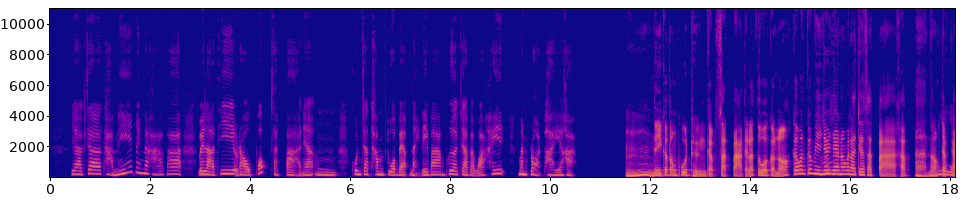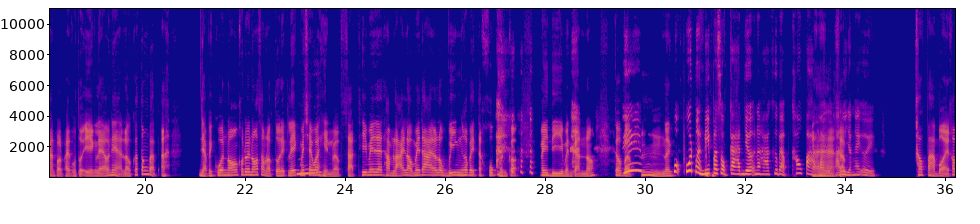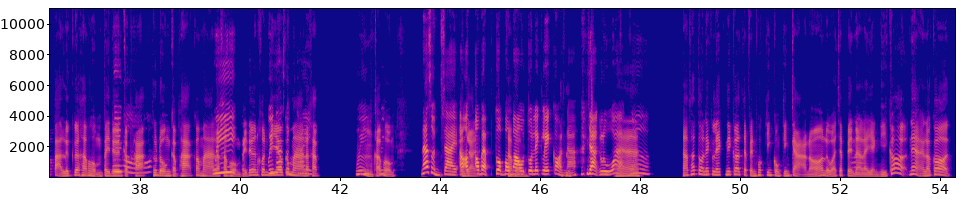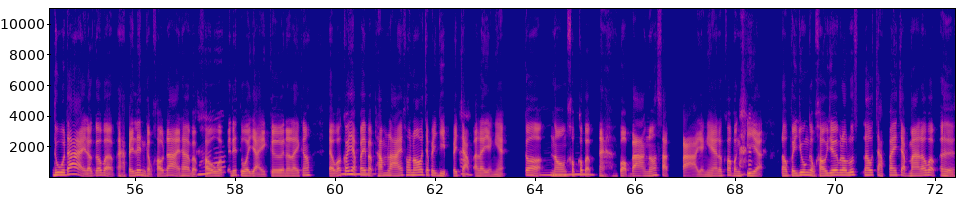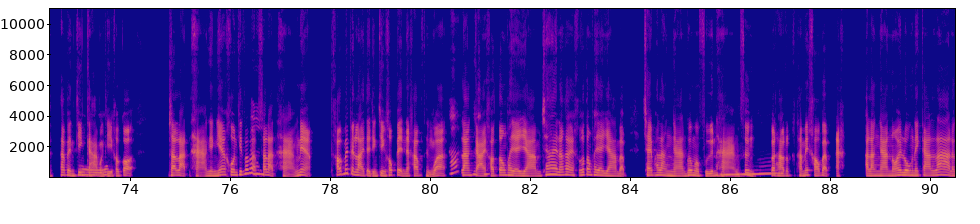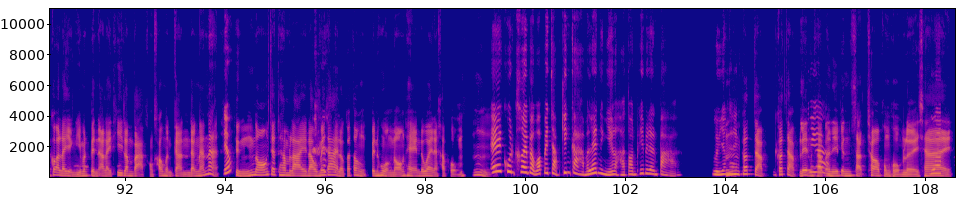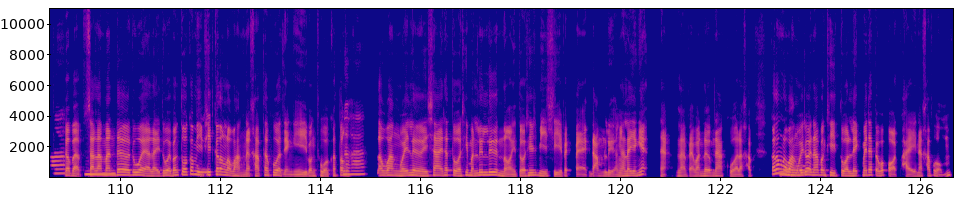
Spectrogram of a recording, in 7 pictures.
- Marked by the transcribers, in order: stressed: "นิด"; other background noise; tapping; chuckle; other noise; chuckle; chuckle; laughing while speaking: "อยาก"; chuckle; chuckle; "พวก" said as "พวด"; "ตัว" said as "ทัว"
- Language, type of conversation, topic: Thai, podcast, เวลาพบสัตว์ป่า คุณควรทำตัวยังไงให้ปลอดภัย?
